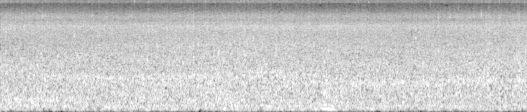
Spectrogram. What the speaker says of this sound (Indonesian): Ini lokasi air terjun jatuh ke bawah.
